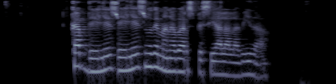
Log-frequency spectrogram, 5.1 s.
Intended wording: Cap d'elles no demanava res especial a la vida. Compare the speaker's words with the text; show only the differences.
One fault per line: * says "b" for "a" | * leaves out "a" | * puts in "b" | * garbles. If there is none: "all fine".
* puts in "d'elles"
* leaves out "res"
